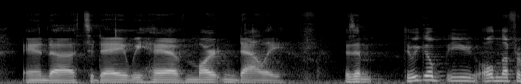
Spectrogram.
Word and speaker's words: Dally: Is that how you say your last name? Daly? Daly, yeah.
